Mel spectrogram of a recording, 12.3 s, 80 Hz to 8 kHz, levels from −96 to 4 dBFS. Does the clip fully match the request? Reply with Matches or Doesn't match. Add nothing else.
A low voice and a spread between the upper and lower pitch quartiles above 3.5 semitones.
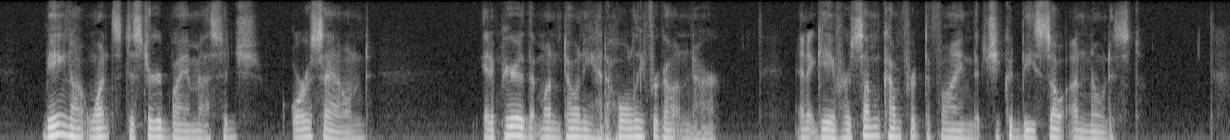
Doesn't match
